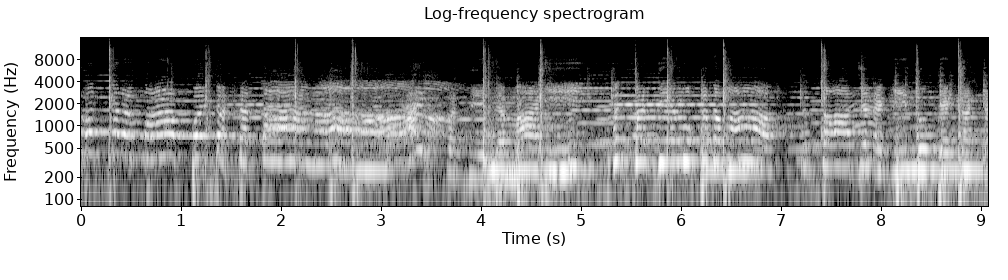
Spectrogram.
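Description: A male voice singing a Haryanvi ragni live into a microphone, with long bending held notes, over steady hand-drum strokes.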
